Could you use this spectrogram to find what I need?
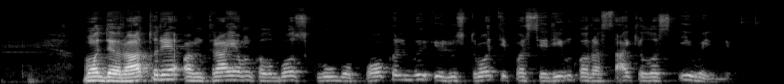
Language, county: Lithuanian, Utena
